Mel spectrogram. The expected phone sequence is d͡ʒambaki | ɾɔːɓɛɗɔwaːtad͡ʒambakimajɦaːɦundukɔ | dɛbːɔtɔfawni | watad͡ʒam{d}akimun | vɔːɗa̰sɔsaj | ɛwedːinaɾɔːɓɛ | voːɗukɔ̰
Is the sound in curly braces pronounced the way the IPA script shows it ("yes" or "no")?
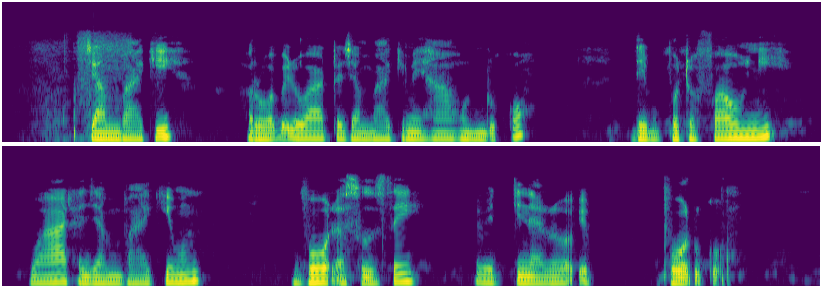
no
